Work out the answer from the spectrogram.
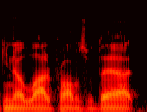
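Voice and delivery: usual speaking voice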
